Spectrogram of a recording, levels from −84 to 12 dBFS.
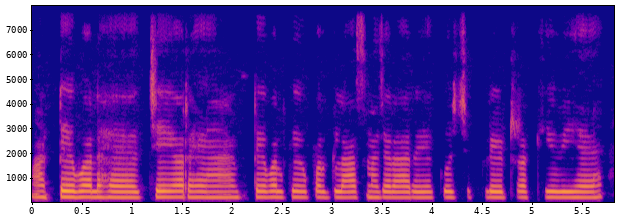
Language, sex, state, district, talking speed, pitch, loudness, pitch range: Hindi, female, Chhattisgarh, Raigarh, 185 wpm, 230 Hz, -17 LUFS, 230-235 Hz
